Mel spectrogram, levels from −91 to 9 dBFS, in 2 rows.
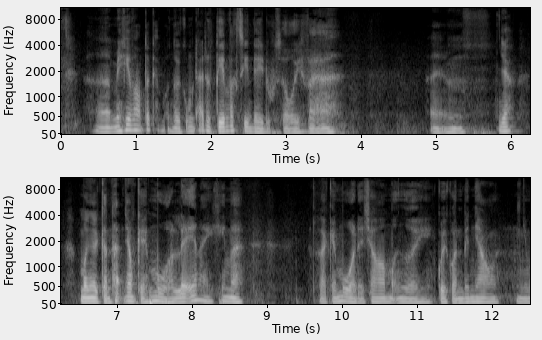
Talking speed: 200 wpm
